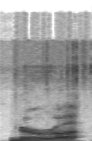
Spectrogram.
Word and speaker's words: neuralgic: It's neuralgic. I'm sure it'll tell me how to say it too. But the beginning part is neural and then jic.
